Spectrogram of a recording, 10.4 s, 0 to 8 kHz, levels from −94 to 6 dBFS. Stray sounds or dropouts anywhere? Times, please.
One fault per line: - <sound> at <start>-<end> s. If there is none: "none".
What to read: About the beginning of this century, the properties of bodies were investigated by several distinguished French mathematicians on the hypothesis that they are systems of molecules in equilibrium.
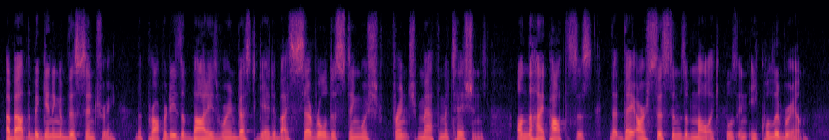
- dropout at 9.0-9.1 s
